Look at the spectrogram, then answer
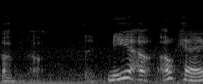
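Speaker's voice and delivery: halting, unsure stammer. Voicing a character offered a seat at the bar: awkward, hesitant reply. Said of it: "she kinda looks around awkwardly".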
